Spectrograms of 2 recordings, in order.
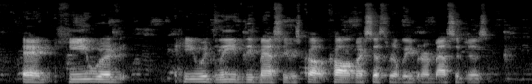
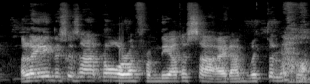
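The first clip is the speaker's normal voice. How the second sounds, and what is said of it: Old woman's heavy Irish brogue. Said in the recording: “small little Irish woman, heavy Irish accent, Irish brogue”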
